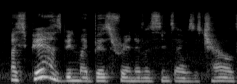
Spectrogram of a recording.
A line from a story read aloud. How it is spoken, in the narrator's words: he said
